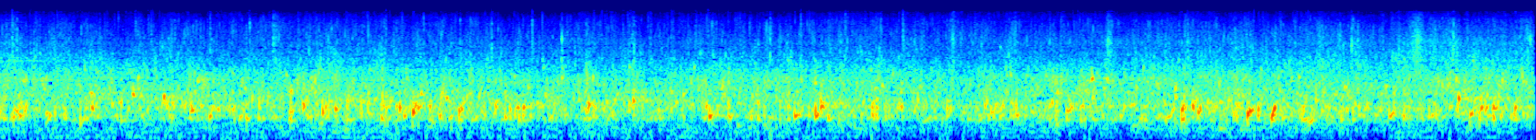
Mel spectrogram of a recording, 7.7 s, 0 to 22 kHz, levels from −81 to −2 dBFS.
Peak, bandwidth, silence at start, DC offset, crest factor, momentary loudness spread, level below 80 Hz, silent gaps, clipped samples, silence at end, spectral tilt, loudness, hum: -8 dBFS; 16.5 kHz; 0 s; under 0.1%; 20 dB; 4 LU; -62 dBFS; none; under 0.1%; 0 s; -1 dB/octave; -26 LUFS; none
